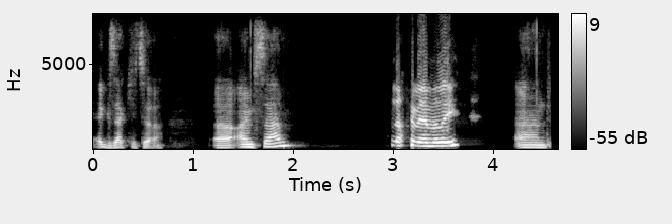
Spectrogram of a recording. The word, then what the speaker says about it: Executor: I've had notes from last week's episode about a couple of my pronunciations, including me calling Vader's Star Destroyer the Executor when it's actually called the Executor, and calling Sienna Sienna.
